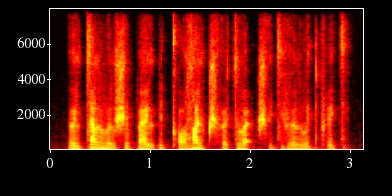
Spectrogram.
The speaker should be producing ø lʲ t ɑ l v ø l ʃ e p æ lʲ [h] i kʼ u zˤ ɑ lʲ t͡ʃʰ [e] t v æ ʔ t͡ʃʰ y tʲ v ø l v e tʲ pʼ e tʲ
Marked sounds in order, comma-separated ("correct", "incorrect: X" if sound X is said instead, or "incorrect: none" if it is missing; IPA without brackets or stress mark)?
incorrect: ʔ, incorrect: ø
